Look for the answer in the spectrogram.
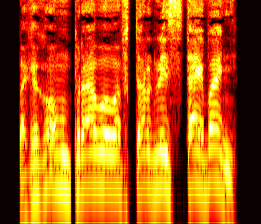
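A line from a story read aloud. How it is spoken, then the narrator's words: Angry shout. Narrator (Russian): сердито прокричал командующий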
